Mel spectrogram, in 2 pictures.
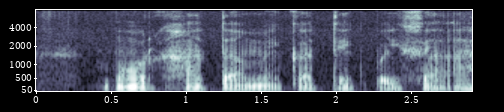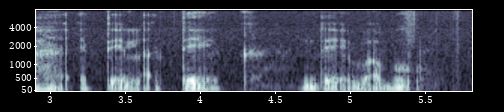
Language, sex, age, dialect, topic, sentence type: Chhattisgarhi, male, 18-24, Northern/Bhandar, banking, question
